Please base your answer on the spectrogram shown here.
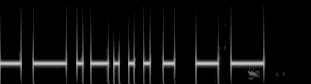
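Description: A steady electronic bleep censor tone sounds in a string of short and long pulses, loud and clean, turning on and off irregularly with brief gaps of silence between them.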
